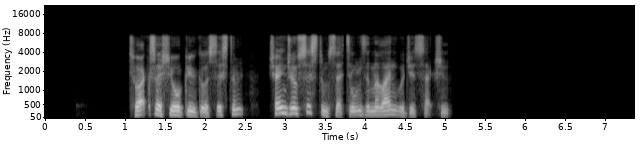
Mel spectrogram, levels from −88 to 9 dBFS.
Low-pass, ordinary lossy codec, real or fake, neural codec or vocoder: 7.2 kHz; none; fake; codec, 16 kHz, 1 kbps, FunCodec, trained on Chinese and English, 50 frames a second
